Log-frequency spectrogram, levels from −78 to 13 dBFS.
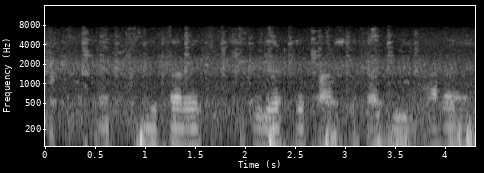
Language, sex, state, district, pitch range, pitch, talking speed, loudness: Hindi, male, Odisha, Sambalpur, 100-105 Hz, 100 Hz, 85 wpm, -23 LUFS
